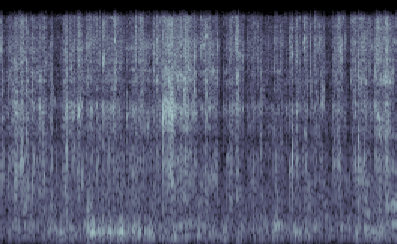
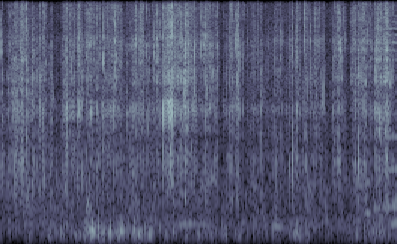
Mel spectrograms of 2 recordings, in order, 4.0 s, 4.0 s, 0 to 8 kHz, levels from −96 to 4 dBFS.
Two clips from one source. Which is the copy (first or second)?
first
